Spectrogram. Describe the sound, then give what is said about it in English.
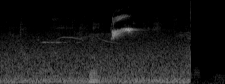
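Wild crossbills calling in flight: a few brief, thin, high chirps stand out faintly over steady background noise before the sound drops away abruptly. “A bunch of wild crossbills flying around the general area. 45 little calls and buzzes.”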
